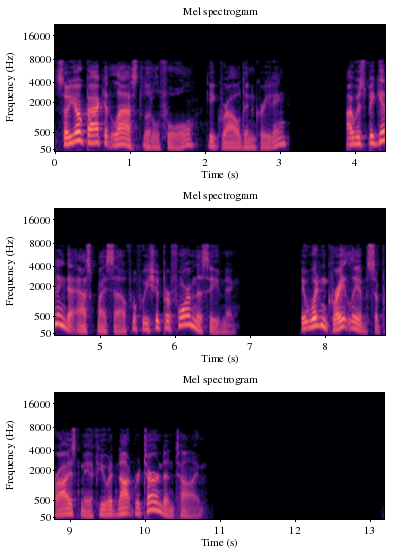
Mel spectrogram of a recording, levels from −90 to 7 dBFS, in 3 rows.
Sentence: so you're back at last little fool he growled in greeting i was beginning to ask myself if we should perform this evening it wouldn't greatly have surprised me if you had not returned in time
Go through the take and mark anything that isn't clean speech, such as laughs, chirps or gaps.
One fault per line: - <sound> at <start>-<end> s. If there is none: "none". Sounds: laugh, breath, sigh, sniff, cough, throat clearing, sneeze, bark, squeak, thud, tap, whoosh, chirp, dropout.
none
